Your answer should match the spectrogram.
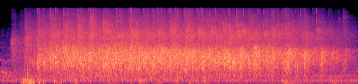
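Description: An audience applauds steadily for about seven seconds after a group finishes singing a song, a dense, sustained patter of many hands clapping at an even, fairly loud level before easing slightly at the end.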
